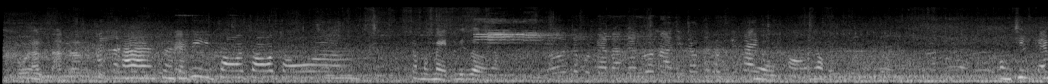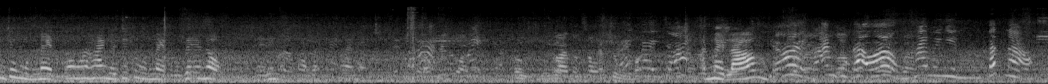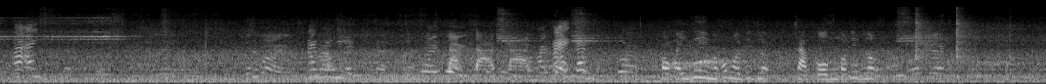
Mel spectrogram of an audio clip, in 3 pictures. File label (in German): Unterhaltung am Tofu Stand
